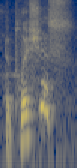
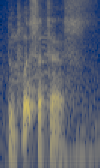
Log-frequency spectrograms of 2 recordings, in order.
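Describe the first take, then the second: First: The word has three syllables, with no t sound. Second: The word has four syllables, with a t sound. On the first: The speaker calls it wrong. "not duplicious" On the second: The speaker calls it right. "the pronunciation of the word, I believe, is duplicitous"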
